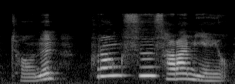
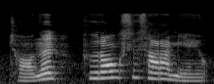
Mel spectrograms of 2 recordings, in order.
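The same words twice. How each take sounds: The two takes are said the same way.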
